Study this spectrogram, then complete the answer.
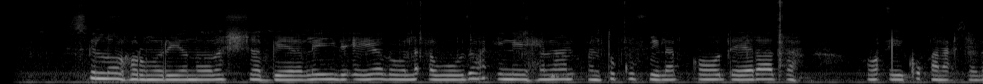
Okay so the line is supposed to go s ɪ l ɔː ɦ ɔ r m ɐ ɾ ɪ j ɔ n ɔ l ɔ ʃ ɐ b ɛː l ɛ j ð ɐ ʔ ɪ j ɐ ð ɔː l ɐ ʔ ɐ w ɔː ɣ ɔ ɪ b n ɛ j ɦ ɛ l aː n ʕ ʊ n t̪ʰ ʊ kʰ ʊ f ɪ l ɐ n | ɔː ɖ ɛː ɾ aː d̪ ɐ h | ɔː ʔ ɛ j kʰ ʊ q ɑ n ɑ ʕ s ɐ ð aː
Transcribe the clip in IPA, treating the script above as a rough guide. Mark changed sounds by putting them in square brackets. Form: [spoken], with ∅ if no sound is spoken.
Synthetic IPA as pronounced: s ɪ l ɔː ɦ ɔ r m ɐ ɾ ɪ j ɔ n ɔ l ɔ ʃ ɐ b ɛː l ɛ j ð ɐ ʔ ɪ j ɐ ð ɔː l ɐ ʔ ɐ w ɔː [ð] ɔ ɪ [∅] n ɛ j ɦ ɛ l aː n ʕ ʊ n t̪ʰ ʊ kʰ ʊ f ɪ l ɐ n | ɔː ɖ ɛː ɾ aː d̪ ɐ h | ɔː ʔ ɛ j kʰ ʊ q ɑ n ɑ ʕ s ɐ ð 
